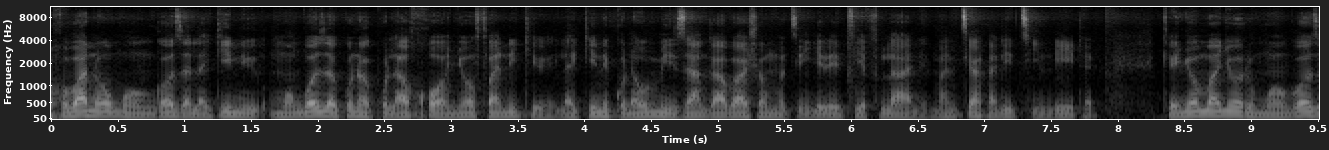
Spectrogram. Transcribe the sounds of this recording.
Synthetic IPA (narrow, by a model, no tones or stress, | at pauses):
xuβanaumwoŋɡozalakiniumoŋɡozakunakulaxoɲofanikiwelakinikulaumizaŋɡaβaʃamut͡siːŋɡilet͡siefulanimanit͡siaxadit͡siːndita | keɲomaɲoɾimoŋɡoz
